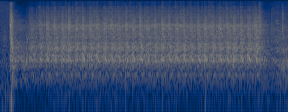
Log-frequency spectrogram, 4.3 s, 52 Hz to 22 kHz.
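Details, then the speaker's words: 4-cylinder car starter current test, fuel or ignition disabled for 10-second crank: even steady cranking, about three compression pulses per second, no firing; 140 A spike settling to about 80 A, within expected 80–100 A. Healthy starter. "So I spiked up to 140 when I first turned the key on, but the quickly came down to about 80 amps on constant cranking. I would normally expect on this starter to be pulling right around 80 to 100 amps."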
